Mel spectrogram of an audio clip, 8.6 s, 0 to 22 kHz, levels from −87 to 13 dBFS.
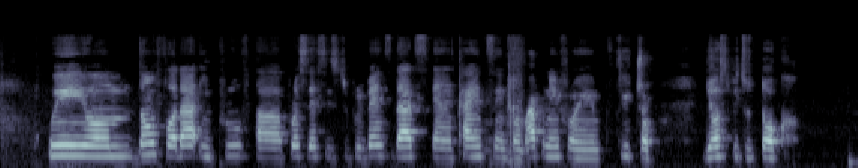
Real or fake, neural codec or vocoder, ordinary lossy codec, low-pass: real; none; none; 9.9 kHz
